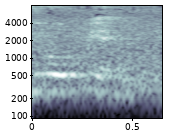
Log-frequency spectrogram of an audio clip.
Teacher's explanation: The sound is not E which is coming, but the sound is year. And year is not a vowel, it is a consonant.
